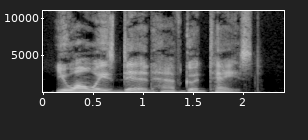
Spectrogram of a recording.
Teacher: notice the stress on did which uses to emphasize the fact that Julia does have good taste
